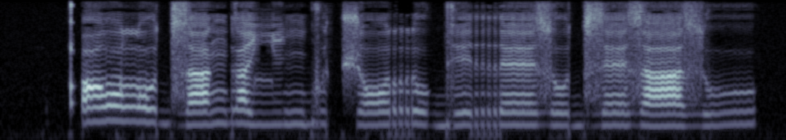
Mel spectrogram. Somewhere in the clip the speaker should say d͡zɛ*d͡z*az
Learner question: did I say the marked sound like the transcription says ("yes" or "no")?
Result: no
